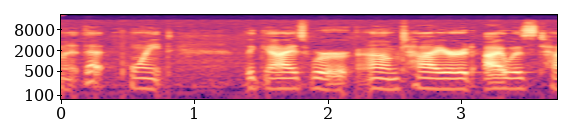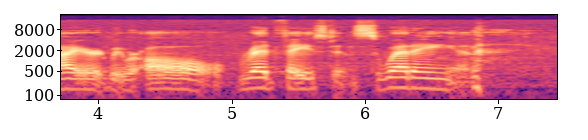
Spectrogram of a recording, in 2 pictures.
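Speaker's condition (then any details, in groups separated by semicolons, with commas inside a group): No condition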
